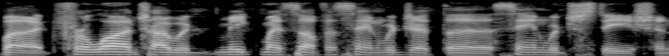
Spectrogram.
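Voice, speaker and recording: At a moderate pace, a man is talking. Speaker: model railroad live streamer. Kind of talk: casual live stream chat. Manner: gets higher-pitched when excited; hesitant, many fillers.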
